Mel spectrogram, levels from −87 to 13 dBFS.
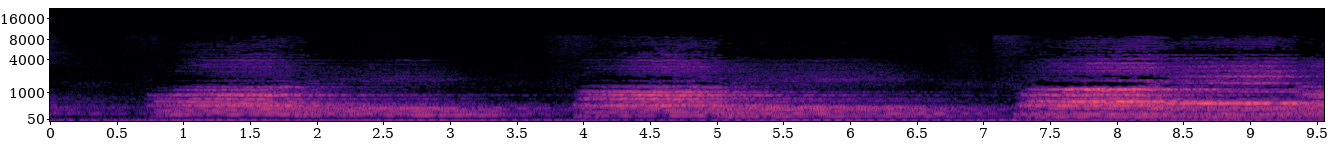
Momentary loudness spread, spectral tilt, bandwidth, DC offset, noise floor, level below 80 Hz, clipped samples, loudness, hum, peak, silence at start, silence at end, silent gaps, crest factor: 20 LU; -5.5 dB/octave; 9.6 kHz; 0.1%; -60 dBFS; -68 dBFS; under 0.1%; -33 LUFS; none; -14 dBFS; 0 s; 0 s; none; 20 dB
